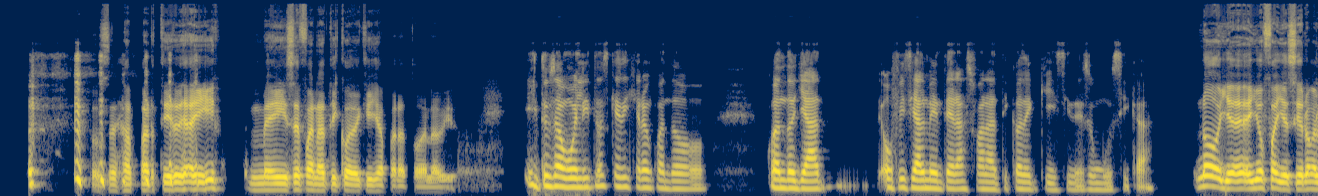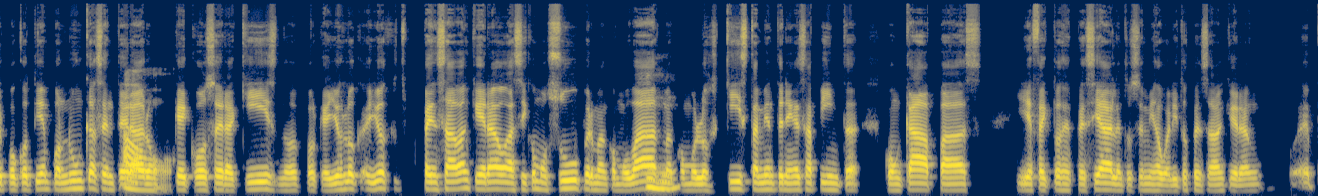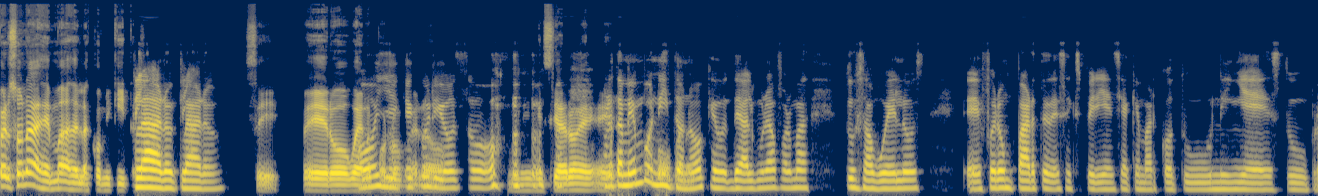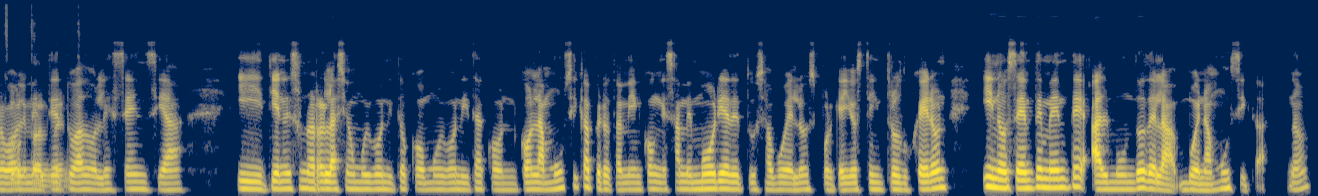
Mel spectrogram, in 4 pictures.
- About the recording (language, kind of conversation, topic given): Spanish, podcast, ¿Cómo cambió tu relación con la música al llegar a la adultez?
- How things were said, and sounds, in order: laugh; chuckle; chuckle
